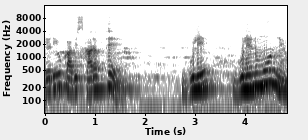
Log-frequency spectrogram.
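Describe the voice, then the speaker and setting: Noticeable background noise accompanies speech with ordinary pitch variation. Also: man, high pitch for a man. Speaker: YouTube channel host. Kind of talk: casual talk to camera, explainer.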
